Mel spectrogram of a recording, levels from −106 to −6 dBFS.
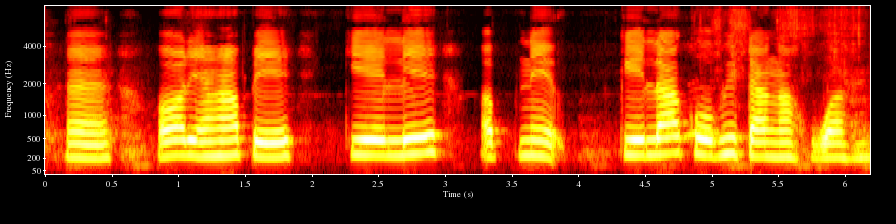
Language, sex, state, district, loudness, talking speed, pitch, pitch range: Hindi, female, Bihar, Muzaffarpur, -16 LUFS, 105 wpm, 235 Hz, 220-245 Hz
